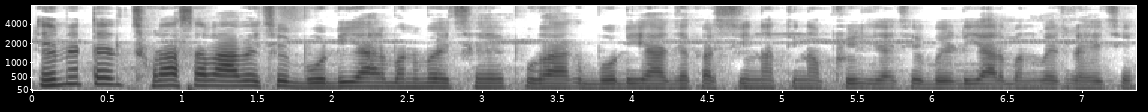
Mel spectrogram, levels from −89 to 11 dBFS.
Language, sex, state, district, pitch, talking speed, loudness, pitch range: Maithili, male, Bihar, Madhepura, 140 Hz, 155 wpm, -19 LUFS, 130-160 Hz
